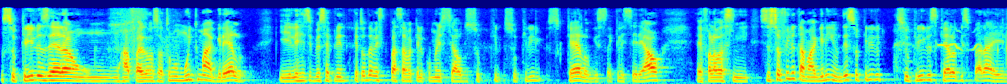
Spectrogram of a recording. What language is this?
Portuguese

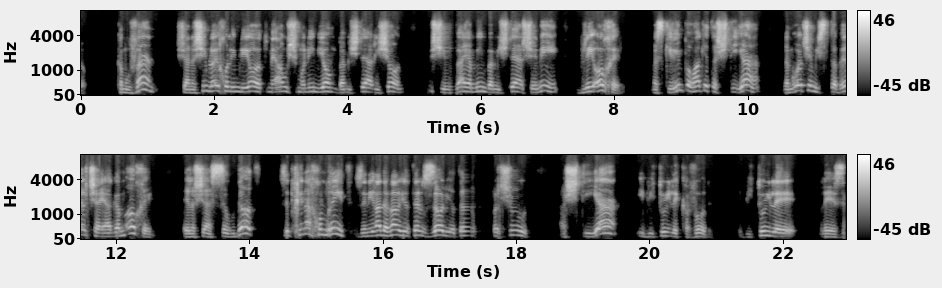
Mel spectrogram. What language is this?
Hebrew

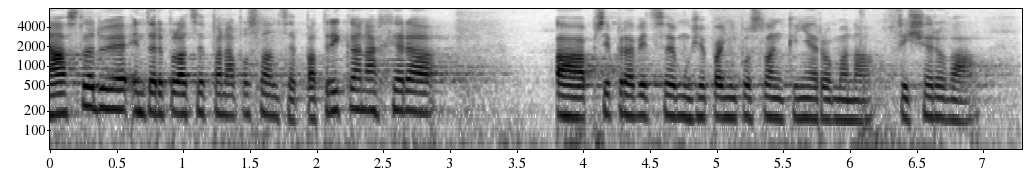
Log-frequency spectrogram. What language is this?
Czech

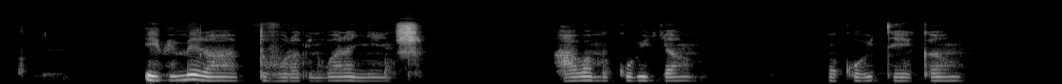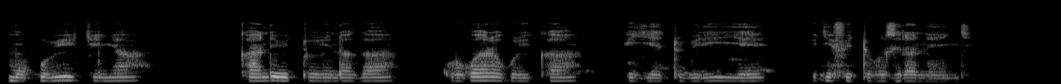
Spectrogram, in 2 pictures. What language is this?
Kinyarwanda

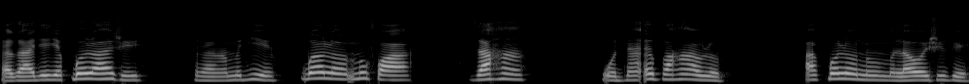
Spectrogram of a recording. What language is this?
Gbari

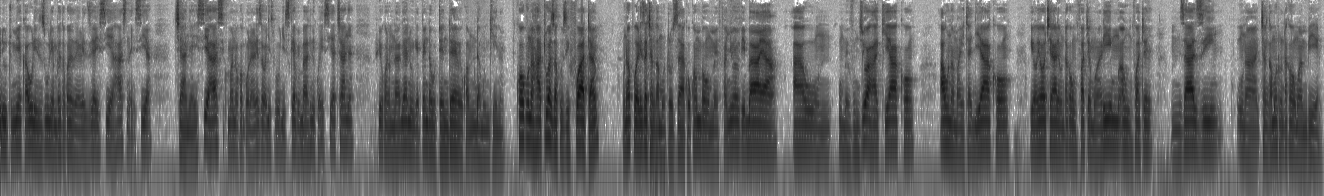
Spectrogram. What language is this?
Swahili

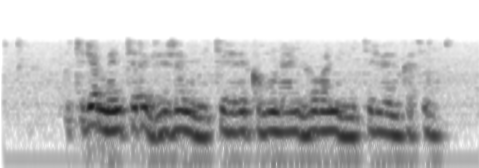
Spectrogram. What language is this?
Spanish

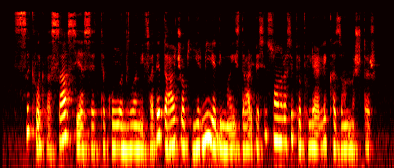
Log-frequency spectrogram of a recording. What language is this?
Turkish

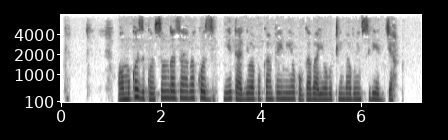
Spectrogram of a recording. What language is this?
Ganda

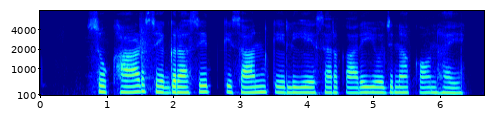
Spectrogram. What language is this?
Magahi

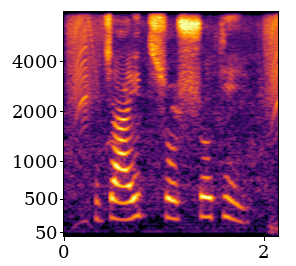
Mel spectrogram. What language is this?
Bangla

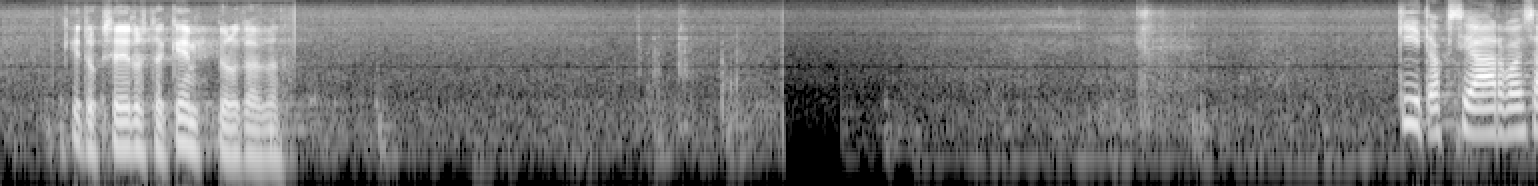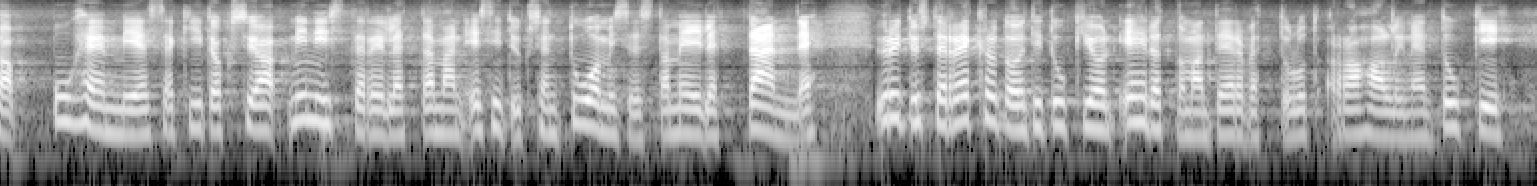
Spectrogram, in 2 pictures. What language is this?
Finnish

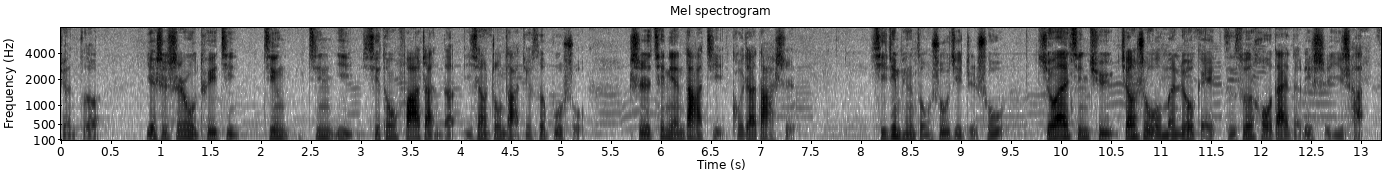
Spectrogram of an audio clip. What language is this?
Chinese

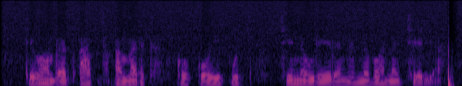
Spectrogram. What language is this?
Kalenjin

